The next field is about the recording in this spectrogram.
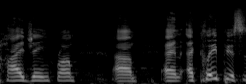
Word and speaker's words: Asclepius: the god Asclepius. Okay, that's exactly how you say it, Asclepius.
